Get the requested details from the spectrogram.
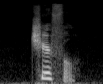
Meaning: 1. Noticeably happy and optimistic 2. Bright and pleasant
- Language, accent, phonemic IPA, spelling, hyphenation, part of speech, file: English, US, /ˈt͡ʃɪɹfl̩/, cheerful, cheer‧ful, adjective, En-us-cheerful.ogg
